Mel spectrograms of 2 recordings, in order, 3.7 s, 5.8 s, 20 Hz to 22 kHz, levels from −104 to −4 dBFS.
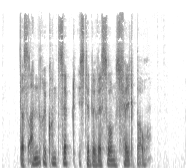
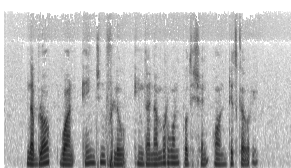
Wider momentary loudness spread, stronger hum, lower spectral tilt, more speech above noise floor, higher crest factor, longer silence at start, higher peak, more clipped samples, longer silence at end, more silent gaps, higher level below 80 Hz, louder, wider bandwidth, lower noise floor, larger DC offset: second, 6 LU vs 10 LU; neither; second, -3.5 dB/octave vs -7 dB/octave; first, 44 dB vs 40 dB; about the same, 22 dB vs 20 dB; second, 0.4 s vs 0.55 s; second, -20 dBFS vs -2 dBFS; neither; about the same, 0.75 s vs 0.7 s; neither; second, -76 dBFS vs -54 dBFS; second, -40 LUFS vs -24 LUFS; about the same, 16.5 kHz vs 15.5 kHz; first, -85 dBFS vs -63 dBFS; neither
